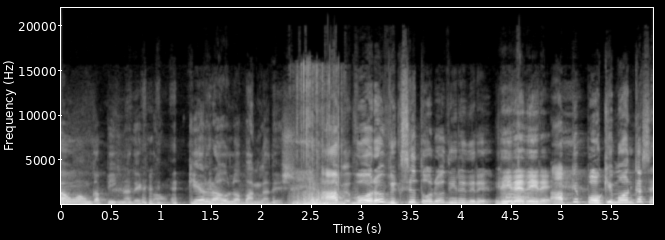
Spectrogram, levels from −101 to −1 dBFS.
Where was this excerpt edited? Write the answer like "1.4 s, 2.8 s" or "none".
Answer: 2.4 s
